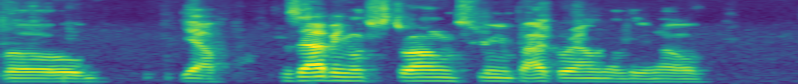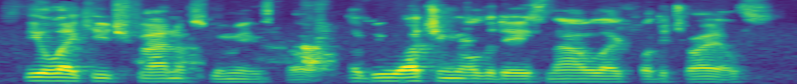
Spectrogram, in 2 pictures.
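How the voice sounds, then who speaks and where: Finnish guy on a video call, polite, english a little halting, light background hum. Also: on the low side, fairly even intonation. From Finland. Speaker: caller, retired swimmer. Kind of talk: casual chat.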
